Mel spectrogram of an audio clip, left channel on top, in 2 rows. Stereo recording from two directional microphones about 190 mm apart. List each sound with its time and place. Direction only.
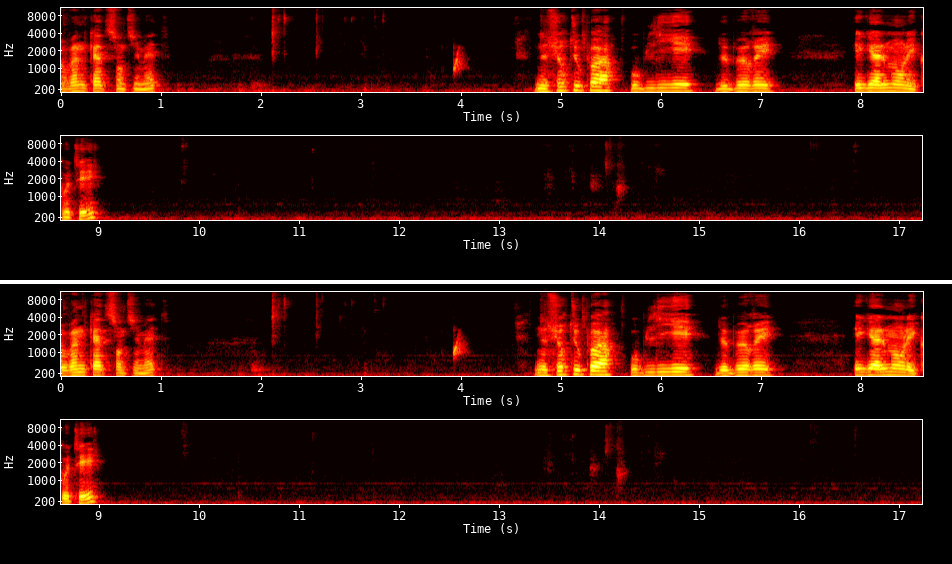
0.0 s speech: 35° right (ahead or behind)
4.7 s speech: 35° right (ahead or behind)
